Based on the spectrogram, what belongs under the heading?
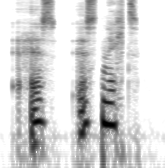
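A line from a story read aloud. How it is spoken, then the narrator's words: Stammer. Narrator (German): stammelte ich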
